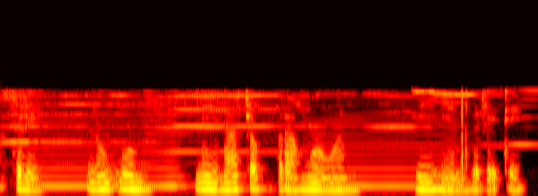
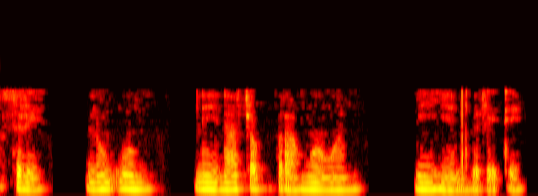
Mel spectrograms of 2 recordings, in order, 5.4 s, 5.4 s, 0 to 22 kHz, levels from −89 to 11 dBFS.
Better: second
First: background sound (Bowed string instrument + Screech); 11 dB below the speech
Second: none

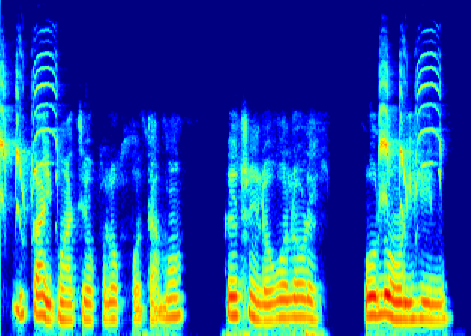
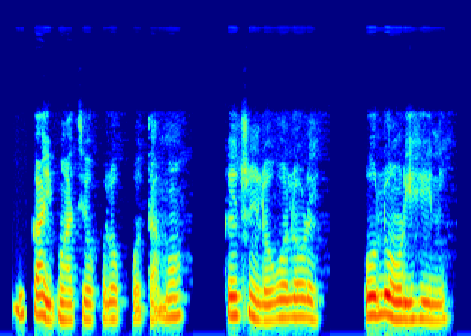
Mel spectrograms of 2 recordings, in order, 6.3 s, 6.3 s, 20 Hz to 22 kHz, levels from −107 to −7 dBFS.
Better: second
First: noise reduction (neural mask model Resemble Enhance denoiser)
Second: none

